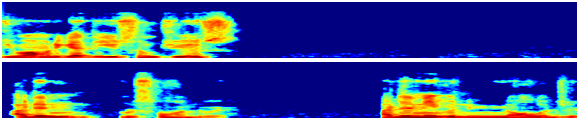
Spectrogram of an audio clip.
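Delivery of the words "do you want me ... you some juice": put-on nonchalant, offhand voice, higher pitch. Retelling how the neighbor broke bad news: imitating Sandy's nonchalant tone. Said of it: "Ever so nonchalantly".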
